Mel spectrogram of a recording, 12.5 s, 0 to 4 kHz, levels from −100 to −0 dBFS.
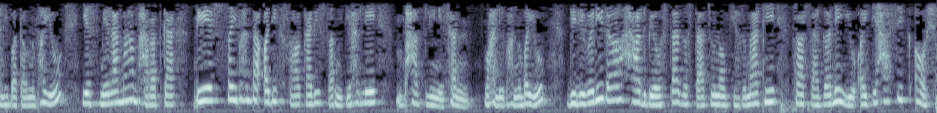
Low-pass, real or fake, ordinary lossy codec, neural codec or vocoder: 3.6 kHz; real; none; none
